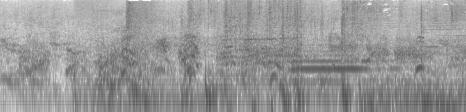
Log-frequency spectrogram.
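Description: Metal blades clash and strike repeatedly in a fight.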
